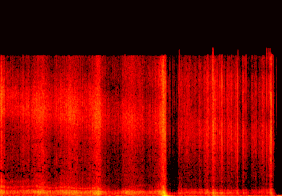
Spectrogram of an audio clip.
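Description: A wide, translucent strip of thin white paper masking tape is held in both hands, folded so it sticks to itself, and then peeled apart with the fingers. A soft, steady crinkling and scraping hiss builds to one sharp, louder peel-crackle partway through. Quieter crinkles follow before the sound falls away at the end.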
